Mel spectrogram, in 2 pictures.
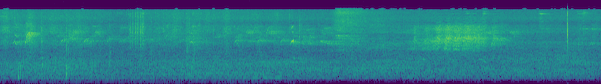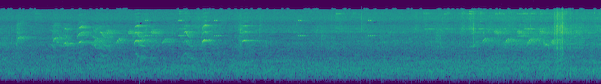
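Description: Woodland ambience with small wild birds chirping, many short high chirps coming in clusters, busiest in the middle and again near the end. There is a brief hissing rush about a third of the way in.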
